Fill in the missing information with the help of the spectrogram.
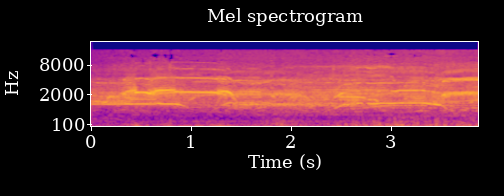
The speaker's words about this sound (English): What? Are you kidding me? That's insane. Are you sure that's not a recording of all the girls screaming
